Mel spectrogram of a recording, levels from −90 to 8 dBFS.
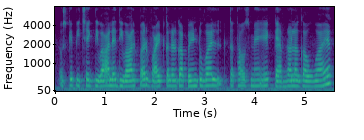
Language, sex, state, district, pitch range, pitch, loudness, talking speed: Hindi, female, Bihar, Jahanabad, 190-210 Hz, 195 Hz, -31 LUFS, 205 wpm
